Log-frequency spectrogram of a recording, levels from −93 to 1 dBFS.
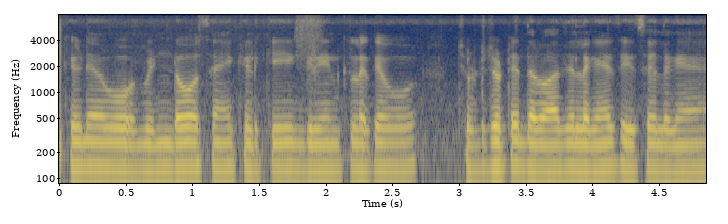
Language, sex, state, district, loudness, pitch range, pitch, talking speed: Hindi, male, Uttar Pradesh, Lalitpur, -18 LUFS, 125-130 Hz, 130 Hz, 185 wpm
